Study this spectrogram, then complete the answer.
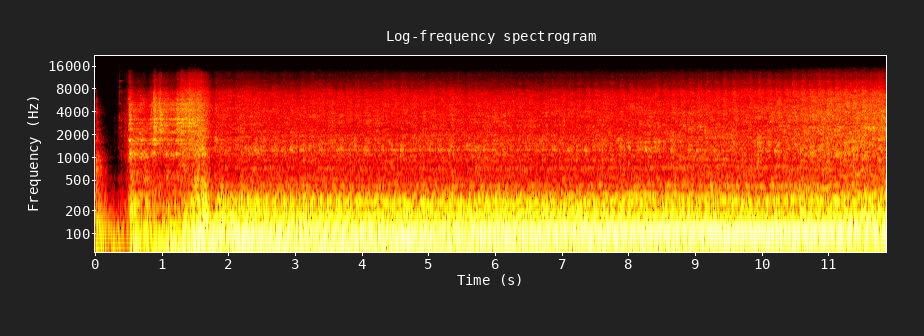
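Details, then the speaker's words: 1972 Chevrolet C10 started; catches after a short crank into a loud steady idle with a faint extra drone; alternator charging but making noises, owner thinks it is toast. "I think that alternator is toast. It's charging, but it's making some noises."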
